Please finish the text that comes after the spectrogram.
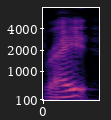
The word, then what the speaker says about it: Wright: My last name is Wright. It looks like Rate It, but it's pronounced Right.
